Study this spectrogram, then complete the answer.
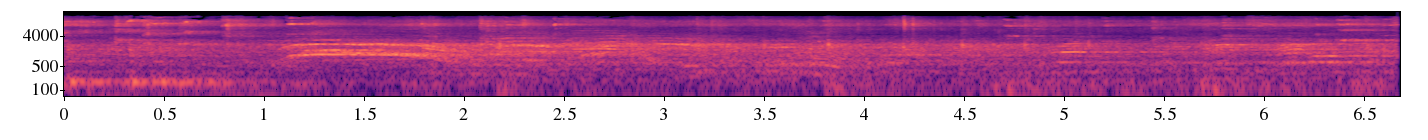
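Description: A crowd chatters and calls out throughout a large echoing gym.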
